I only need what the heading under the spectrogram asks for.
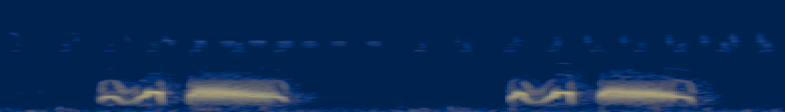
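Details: Spotted dove cooing, a recording played to train decoy birds and lure wild doves for trapping: two phrases two seconds apart, each a quick wavering double note followed by a longer, steady, slightly falling coo, against a quiet background.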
